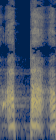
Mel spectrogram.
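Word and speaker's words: 아빠 (אבא): 아이들이 뭐라고 그러냐면 아빠 아빠 아빠 하면서 다닙니다. 우리 한국말하고 똑같아요. 정확하게 발음도 똑같아요.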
